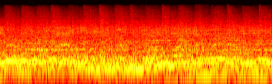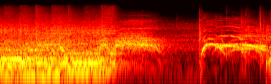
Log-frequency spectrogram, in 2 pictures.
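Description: Rock band playing live: a man singing over electric guitar, bass and drums, with steady cymbal strokes. The music drops away about eight seconds in, and a sudden loud sound with swooping pitches breaks in just before the end.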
